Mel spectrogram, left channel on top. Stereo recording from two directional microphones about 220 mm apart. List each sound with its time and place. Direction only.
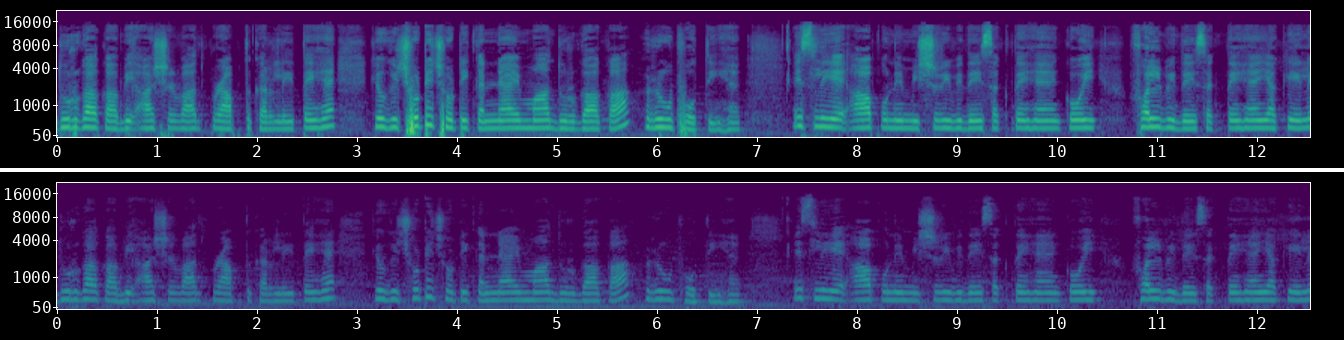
0.0 s a woman's voice: 45° left (ahead or behind)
